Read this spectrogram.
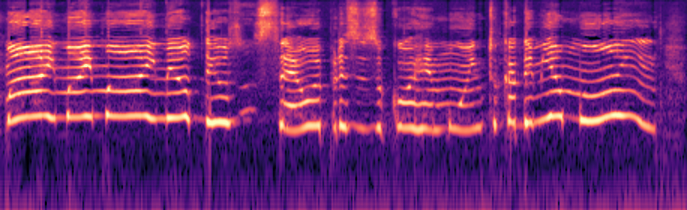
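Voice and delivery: high, frantic calls for mom; panicked calling. Acted. Girl running to find her mother, panicked calling. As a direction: call out in a high, distressed pitch.

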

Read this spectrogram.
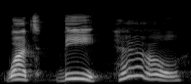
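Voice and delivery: very slow, dragged words; drawn-out what the hell. Real, not acted. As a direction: stretch every word out. Drawn-out exclamation.

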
